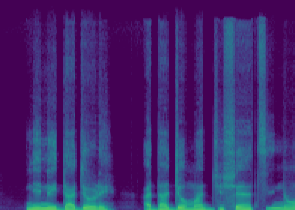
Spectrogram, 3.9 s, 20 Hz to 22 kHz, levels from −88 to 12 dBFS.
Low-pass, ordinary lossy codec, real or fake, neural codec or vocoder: none; none; fake; autoencoder, 48 kHz, 32 numbers a frame, DAC-VAE, trained on Japanese speech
